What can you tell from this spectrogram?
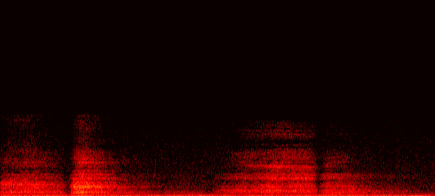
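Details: A sleeping adult, recorded with a snore-tracking app, sneezes in their sleep: one short, muffled sneeze-like burst, then slow, noisy breathing continues.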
